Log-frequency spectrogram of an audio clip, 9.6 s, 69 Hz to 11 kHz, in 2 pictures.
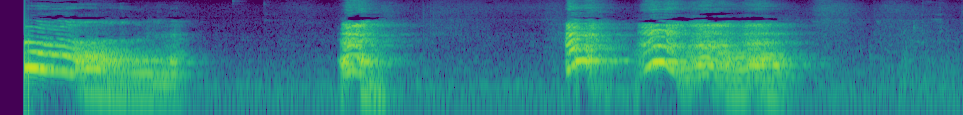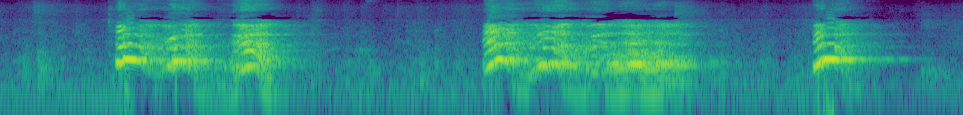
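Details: A 9-week-old male Alaskan Malamute puppy gives sharp, high yappy barks and grumbling yelps in irregular bursts, telling off cleaning appliances he dislikes.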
